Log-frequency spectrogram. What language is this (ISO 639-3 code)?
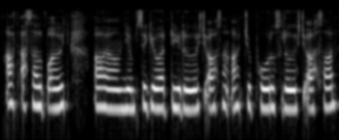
kas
